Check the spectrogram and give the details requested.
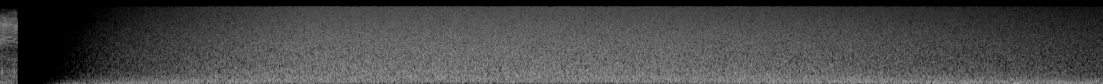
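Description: A steady rushing hiss that fades in over the first couple of seconds after a brief silence, holds even, and eases off slightly near the end.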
